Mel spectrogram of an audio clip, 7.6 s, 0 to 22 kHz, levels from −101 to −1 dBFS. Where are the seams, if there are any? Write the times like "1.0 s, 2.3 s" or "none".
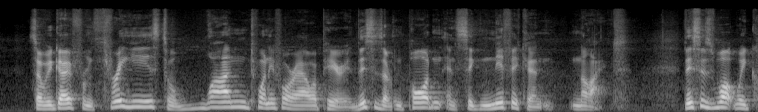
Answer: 3.9 s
